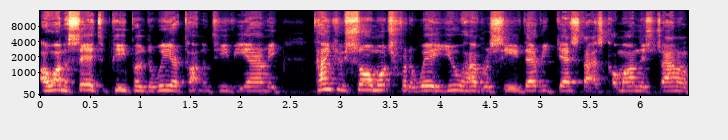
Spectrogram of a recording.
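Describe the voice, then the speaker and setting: A man with an Irish accent, high in pitch and animated in tone, at a very fast pace amid noticeable background noise. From Ireland. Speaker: football fan pundit. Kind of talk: casual chat.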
